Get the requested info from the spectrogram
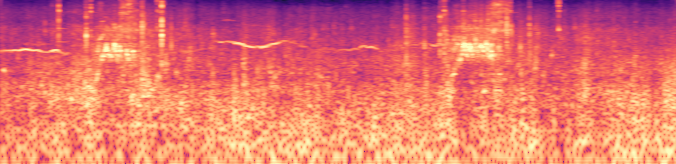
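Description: Wind buffeting the microphone on a boat, a steady low rumble with scattered clicks, and a thin wavering whistle near the start and again around the middle.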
